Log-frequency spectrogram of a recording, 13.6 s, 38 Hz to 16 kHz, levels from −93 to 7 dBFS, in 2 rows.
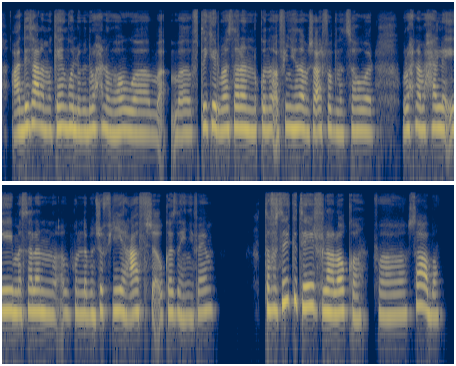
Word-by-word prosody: عدّيت 210 Hz, +6 st, +3 dB
على 250 Hz, -2 st, +6 dB
مكان 230 Hz, +2 st, +1 dB
كنا 225 Hz, -2 st, +3 dB
بنروحه 210 Hz, +3 st, -1 dB
أنا 220 Hz, -2 st, 0 dB
وهو 200 Hz, -1 st, -1 dB, 0.3 s
ب -, -, -12 dB
بافتكر 200 Hz, +5 st, 0 dB
مثلًا 225 Hz, 0 st, +3 dB
كنا 220 Hz, 0 st, -2 dB
واقفين 215 Hz, +3 st, -2 dB
هنا 225 Hz, 0 st, +4 dB
مش 210 Hz, 0 st, -3 dB
عارفة 215 Hz, +2 st, 0 dB
بنتصور 205 Hz, 0 st, -3 dB, 0.4 s
ورُحنا 230 Hz, +2 st, -1 dB
محل 230 Hz, +1 st, +1 dB
إيه 230 Hz, +2 st, +2 dB
مثلًا 220 Hz, -1 st, 0 dB
أو 215 Hz, +2 st, -10 dB
كنا 210 Hz, 0 st, -4 dB
بنشوف 210 Hz, +3 st, -3 dB
فيه 230 Hz, -1 st, 0 dB
عفش 220 Hz, +3 st, +1 dB
أو 200 Hz, -, -6 dB
كذا 215 Hz, 0 st, -4 dB
يعني، 195 Hz, 0 st, -7 dB
فاهم؟ 230 Hz, +3 st, -7 dB, 0.7 s
تفاصيل 245 Hz, +6 st, +3 dB
كتير 275 Hz, -5 st, +4 dB
في 250 Hz, -2 st, -8 dB
العلاقة، 215 Hz, -4 st, +2 dB
فصعبة. 205 Hz, +2 st, -2 dB
220 Hz, 150 wpm, -24 LUFS, 205-230 Hz, 0.7 s, على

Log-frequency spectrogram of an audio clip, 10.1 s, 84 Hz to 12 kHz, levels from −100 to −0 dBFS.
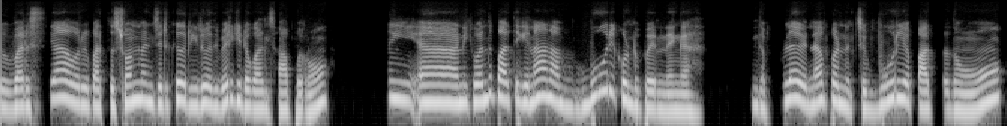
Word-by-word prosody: வரிசையா 180 Hz, +8 st, -2 dB
ஒரு 195 Hz, -1 st, 0 dB
10 180 Hz, +1 st, -3 dB
stone 215 Hz, +3 st, +3 dB
bench 215 Hz, -3 st, 0 dB
இருக்கு, 195 Hz, +5 st, +1 dB
ஒரு 185 Hz, -, -3 dB
20 190 Hz, -2 st, +1 dB
பேர் 220 Hz, +4 st, +1 dB
கிட்ட 190 Hz, -5 st, +2 dB
உட்காந்து 165 Hz, -1 st, -2 dB
சாப்பிடுறோம். 155 Hz, +5 st, -1 dB, 1.0 s
ஆ -, -, +4 dB, 0.3 s
அன்னைக்கு 210 Hz, +1 st, +1 dB
வந்து 240 Hz, +5 st, +2 dB
பாத்தீங்கன்னா, 225 Hz, 0 st, +2 dB
நான் 205 Hz, -5 st, 0 dB, 0.2 s
பூரி 325 Hz, +6 st, 0 dB
கொண்டு 195 Hz, -6 st, +3 dB
போயிருந்தேங்க, 155 Hz, -2 st, 0 dB, 0.7 s
இந்த 180 Hz, -2 st, -3 dB
பிள்ளை 245 Hz, +3 st, 0 dB
என்ன 195 Hz, +3 st, 0 dB
பண்ணுச்சு 180 Hz, -7 st, 0 dB
பூரியை 235 Hz, +4 st, +2 dB
பாத்ததும் 160 Hz, +4 st, 0 dB
195 Hz, 155 wpm, -23 LUFS, 165-225 Hz, 1.0 s, ஆ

